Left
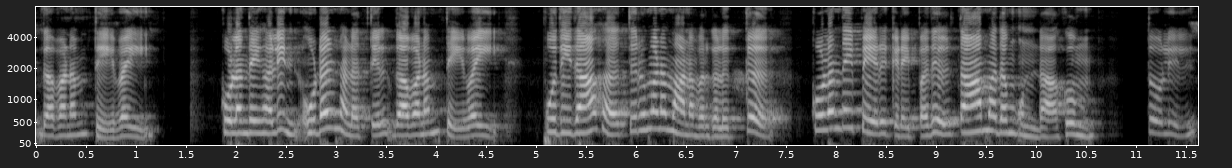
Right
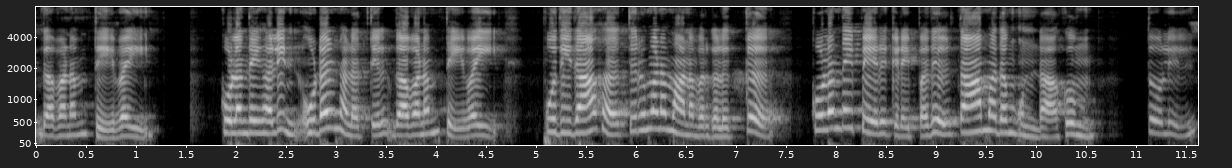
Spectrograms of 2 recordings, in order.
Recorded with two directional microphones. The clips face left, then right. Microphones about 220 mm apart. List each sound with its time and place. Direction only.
0.0 s a woman's voice: 50° right (ahead or behind)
